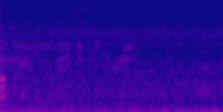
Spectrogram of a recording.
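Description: Faint, distant voices calling out on a soccer field over a steady low rumble.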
